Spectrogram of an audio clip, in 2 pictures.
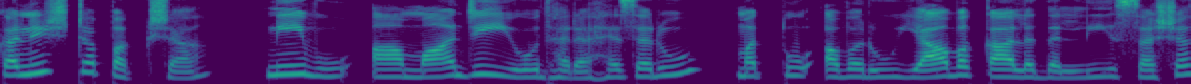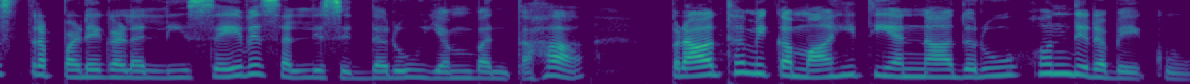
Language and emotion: Kannada, neutral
